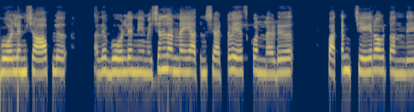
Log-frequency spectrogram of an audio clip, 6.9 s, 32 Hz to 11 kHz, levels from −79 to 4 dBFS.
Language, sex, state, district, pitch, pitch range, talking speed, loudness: Telugu, female, Andhra Pradesh, Srikakulam, 260 Hz, 250-270 Hz, 120 wpm, -14 LUFS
